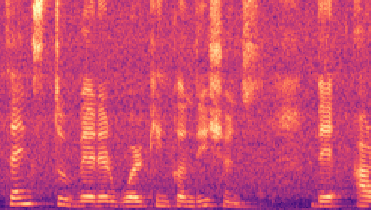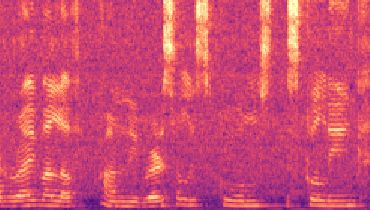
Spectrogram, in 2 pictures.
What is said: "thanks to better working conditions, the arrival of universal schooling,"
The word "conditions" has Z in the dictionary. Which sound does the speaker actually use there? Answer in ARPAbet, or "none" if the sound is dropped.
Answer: S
